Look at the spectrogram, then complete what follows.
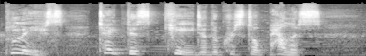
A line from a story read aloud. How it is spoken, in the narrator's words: the hawk sputters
